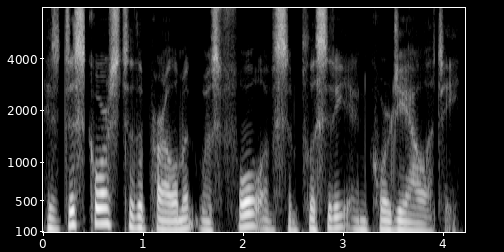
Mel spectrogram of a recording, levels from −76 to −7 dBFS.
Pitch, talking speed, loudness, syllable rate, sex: 130 Hz, 155 wpm, -20 LUFS, 5.0 syllables/s, male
